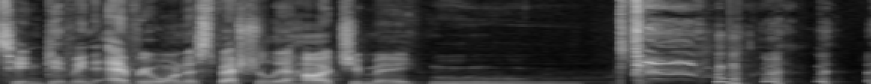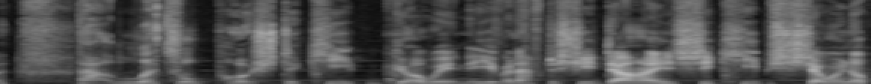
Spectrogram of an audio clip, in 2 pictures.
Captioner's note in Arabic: يضحك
